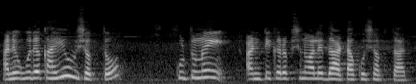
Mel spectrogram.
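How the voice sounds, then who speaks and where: A woman's voice: sits high, fairly quick, fairly bright tone, muffled recording. A woman voicing an honest, worried young husband who works as an office clerk, speaking in an earnest, pleading way.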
